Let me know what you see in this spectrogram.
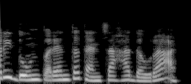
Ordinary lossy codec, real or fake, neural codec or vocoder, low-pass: none; real; none; 7.2 kHz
